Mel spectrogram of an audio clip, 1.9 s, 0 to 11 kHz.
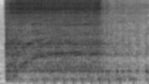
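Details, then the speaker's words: Toro 524 snowblower after installing an electric starter, with the engine switched off: starter whirs up strongly, spins the engine about a second and coasts down smoothly without tripping the breaker; starter works properly. "It's not throwing the breaker, spinning the engine over."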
